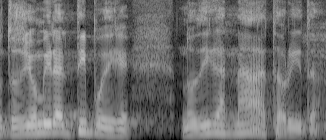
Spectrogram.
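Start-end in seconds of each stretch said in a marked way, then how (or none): 1.3-2.4 rápido, bajo y grave; aparte confidencial. Retold or imitated. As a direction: pedir silencio por lo bajo, con prisa. Secret instruction to the man. (advertencia secreta, rápida y bajita)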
